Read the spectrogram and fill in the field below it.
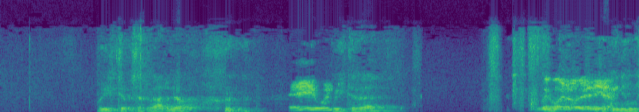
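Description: An older man talks over an online call.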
